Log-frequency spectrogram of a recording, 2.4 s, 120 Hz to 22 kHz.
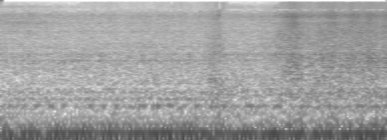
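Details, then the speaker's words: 1993 Sea Ray 330 Sundancer, starboard engine primed with a couple of pumps, on a dead cold start with the temp gauge not registering: it fires right up into a deep, even rumble and a steady low idle. A clean, healthy start. "it fired right up. Exactly the same thing. Quick look at the temp gauge. Where is it? There it is. Not even registering a dead cold start."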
